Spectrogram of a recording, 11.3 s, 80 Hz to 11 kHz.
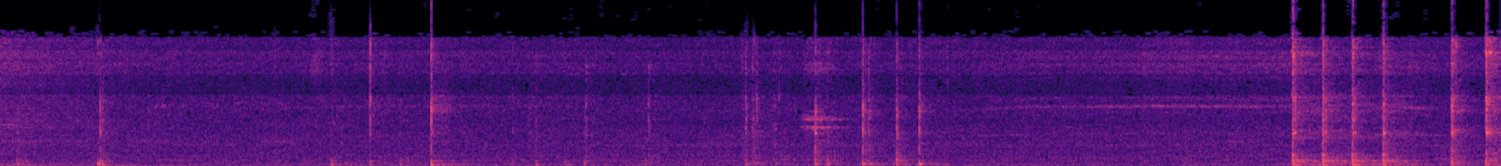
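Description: Scattered metallic clicks and knocks of tools and parts against the aluminium clutch cover of a Bajaj Pulsar 220F engine as it is seated. Near the end comes a fast run of metallic clicks as a socket wrench turns in a cover bolt.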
